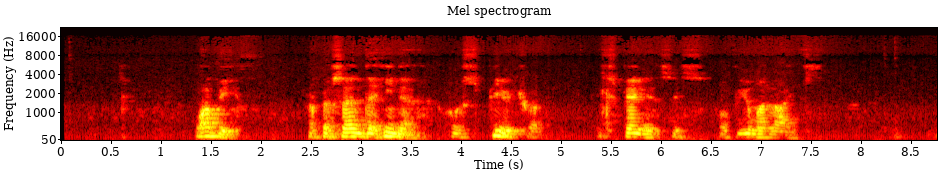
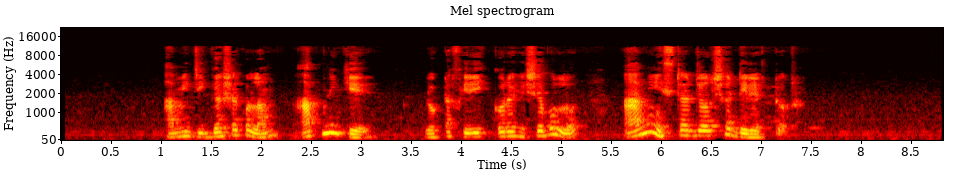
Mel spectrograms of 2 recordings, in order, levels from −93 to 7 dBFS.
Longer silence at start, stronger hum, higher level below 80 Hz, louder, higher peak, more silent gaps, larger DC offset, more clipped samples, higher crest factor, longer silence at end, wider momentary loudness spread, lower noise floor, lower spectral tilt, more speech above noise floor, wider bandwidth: first, 1.35 s vs 1.05 s; neither; first, -54 dBFS vs -62 dBFS; first, -17 LUFS vs -27 LUFS; first, -2 dBFS vs -10 dBFS; neither; neither; neither; about the same, 18 dB vs 20 dB; about the same, 1.4 s vs 1.4 s; first, 21 LU vs 14 LU; second, -56 dBFS vs -63 dBFS; first, -8 dB/octave vs -4.5 dB/octave; about the same, 39 dB vs 36 dB; first, 15.5 kHz vs 11.5 kHz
